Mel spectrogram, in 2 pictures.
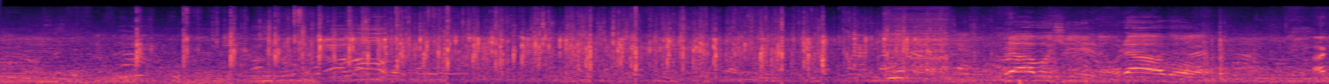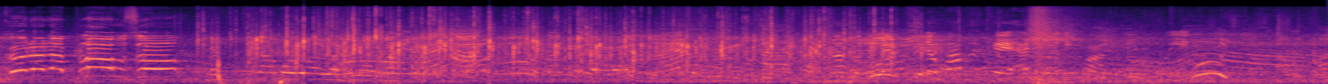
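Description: A crowd of men, women and children chatters outdoors.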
